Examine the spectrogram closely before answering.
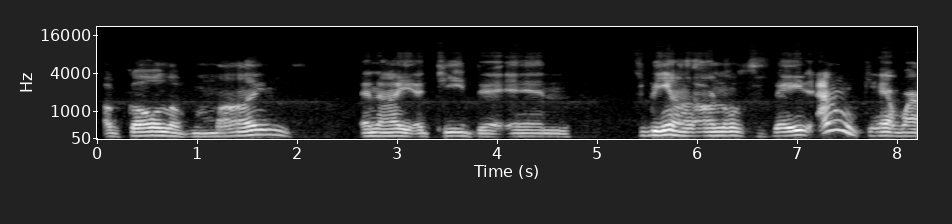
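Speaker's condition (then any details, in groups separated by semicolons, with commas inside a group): Spinocerebellar ataxia type 7, SCA7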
